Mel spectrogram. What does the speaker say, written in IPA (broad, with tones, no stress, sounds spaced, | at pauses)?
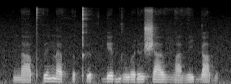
n a˩ pʰ ɨ˥ n ɐ˩ θ ɵ˩ kʼ ɨ˧ θ ɠ e˥ b ɨ˩ w ɵ˥ ɾ ɨ˧ ʃ a˧ ə̯ v a˩ ð i˥ ɠ a˩ b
